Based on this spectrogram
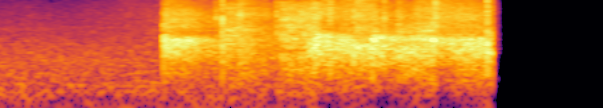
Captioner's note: audience applauds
